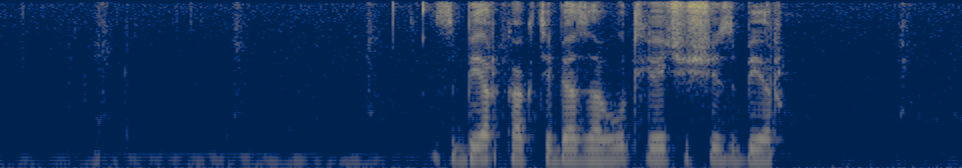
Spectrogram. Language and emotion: Russian, neutral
